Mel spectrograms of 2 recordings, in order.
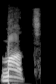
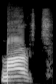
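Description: First: The r sound is left out after the vowel. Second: The r sound is pronounced after the vowel. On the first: The speaker calls it right. "আমরা এই আরটি উচ্চারণ করব না" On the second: The speaker calls it wrong. "আমরা আগে পড়তাম মার্চ"

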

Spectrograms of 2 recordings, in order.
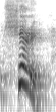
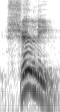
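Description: First: The middle consonant is an R sound. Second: The middle consonant is an L sound. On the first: The speaker calls it right. "No, sherry" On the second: The speaker calls it wrong. "You're saying Shelly"

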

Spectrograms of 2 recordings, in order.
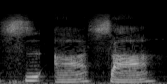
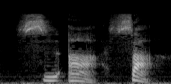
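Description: First: The pitch rises from middle to high. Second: The pitch falls sharply from high to low. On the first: "二声" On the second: "四声"

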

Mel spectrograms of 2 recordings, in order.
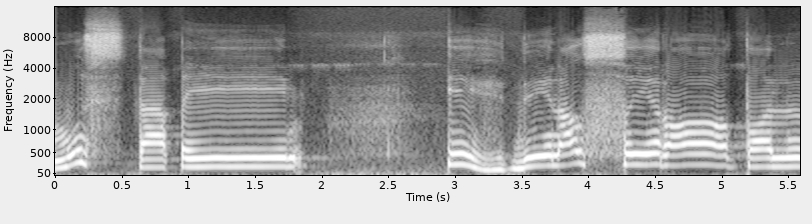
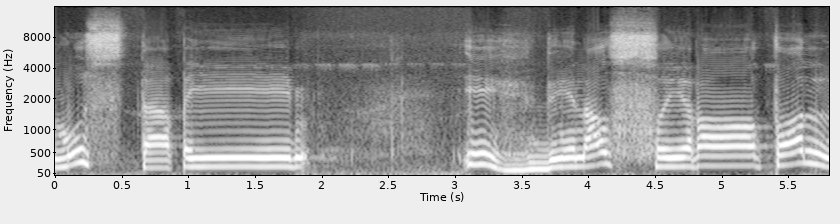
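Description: Both takes have the same delivery.

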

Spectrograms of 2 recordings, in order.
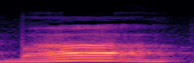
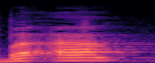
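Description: First: The stress is on the second-to-last syllable. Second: The stress is on the final syllable. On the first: She already came. The speaker calls it right. "אלא באה" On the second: She is coming now. The speaker calls it wrong. "אז לא להגיד באה"

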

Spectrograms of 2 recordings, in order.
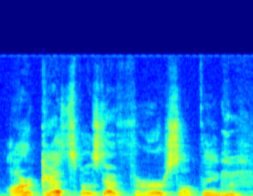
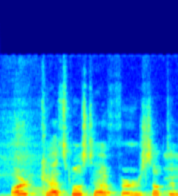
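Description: First: It is read in the speaker's ordinary voice. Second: It is read in a put-on character voice.

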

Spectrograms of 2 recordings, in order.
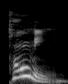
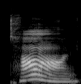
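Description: First: The vowel sounds like a plain oh. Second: The vowel sounds like aw in honk. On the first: The speaker calls it wrong. "It shouldn't be Tony. Like an O. It's not an O" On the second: The speaker calls it right. "It's like a honk"

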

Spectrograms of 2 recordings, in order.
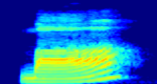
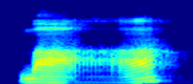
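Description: First: The pitch rises from middle to high. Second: The pitch dips low and then rises. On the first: "2성은" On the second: "삼성"

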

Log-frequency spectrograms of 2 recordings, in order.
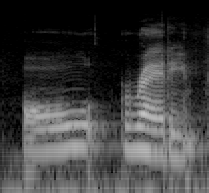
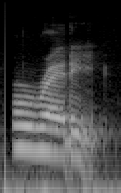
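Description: First: The L sound is clearly pronounced. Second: The L sound is dropped.

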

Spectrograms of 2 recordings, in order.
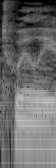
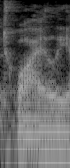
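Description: First: The first syllable rhymes with 'will'. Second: The first syllable rhymes with 'while'. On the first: The speaker calls it right. "I always say Twilly" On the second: The speaker calls it wrong. "Twily doesn't sound as good as Twilly"

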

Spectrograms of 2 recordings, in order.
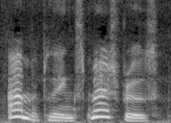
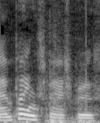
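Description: First: It is said in a put-on character voice. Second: It is said in a normal speaking voice. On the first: "I'm not going to talk in that voice until I get it down" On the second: "I'm just going to talk in my normal voice"

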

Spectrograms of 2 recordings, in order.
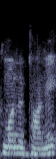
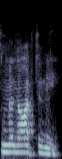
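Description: First: The stress falls off the second syllable. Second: The stress falls on the second syllable. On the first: The speaker calls it wrong. "And it is not monotony" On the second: The speaker calls it right. "it's monotony"

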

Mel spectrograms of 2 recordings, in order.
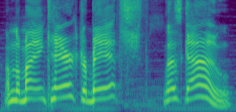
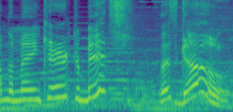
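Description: First: It is said in a country accent. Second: It is said in a plain everyday accent.

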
